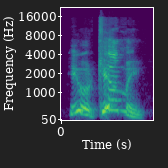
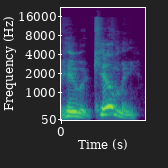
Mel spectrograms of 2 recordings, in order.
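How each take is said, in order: First: High-pitched disbelief, hammed up; exaggerated high incredulous exclamation. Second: Said in the usual way. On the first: Real, not acted. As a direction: repeat it in amazement, pitch leaping way up. Repeats threat in disbelief.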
